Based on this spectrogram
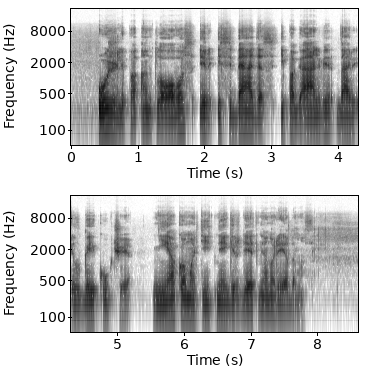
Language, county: Lithuanian, Vilnius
